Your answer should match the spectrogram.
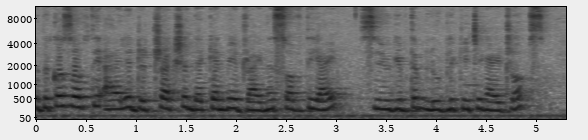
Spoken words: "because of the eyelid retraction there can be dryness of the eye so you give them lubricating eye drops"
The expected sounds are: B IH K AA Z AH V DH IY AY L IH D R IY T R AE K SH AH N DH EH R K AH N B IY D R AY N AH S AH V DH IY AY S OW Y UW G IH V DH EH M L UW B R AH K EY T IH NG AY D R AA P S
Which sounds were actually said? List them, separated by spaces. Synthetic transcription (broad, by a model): B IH K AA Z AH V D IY AY L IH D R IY T R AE K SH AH N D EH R K AH N B IY D R AY N AH S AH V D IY AY S OW Y UW G IH V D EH M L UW B L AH K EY T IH NG AY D R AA P S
